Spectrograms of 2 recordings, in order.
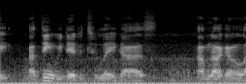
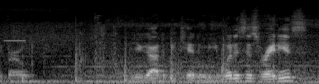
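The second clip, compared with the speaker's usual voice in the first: ordinary talk, nothing marked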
